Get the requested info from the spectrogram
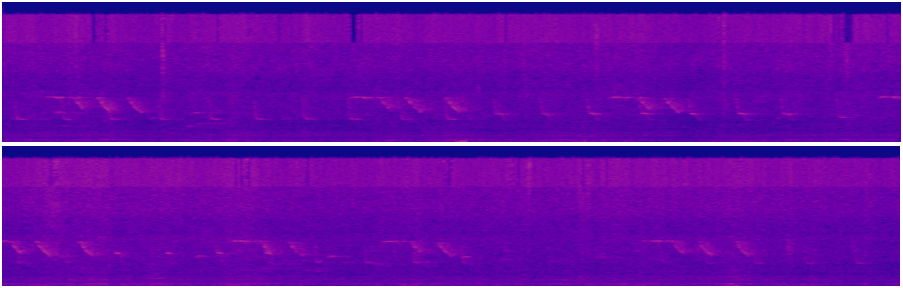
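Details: Honey bees returning with pollen and flying at a horizontal oak-chest hive on a spring morning; unbroken low buzzing hum of many bees, bursts of high chirping birdsong recurring, one sharp knock.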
